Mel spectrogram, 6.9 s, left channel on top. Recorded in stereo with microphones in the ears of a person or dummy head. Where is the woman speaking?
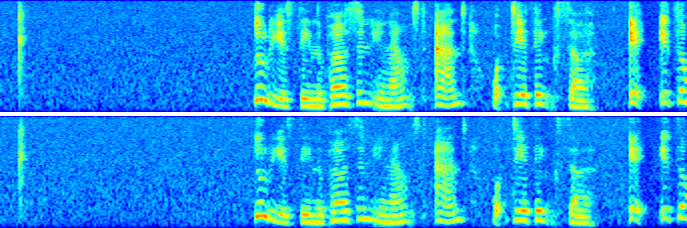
55° left (ahead or behind), 1.1 m.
